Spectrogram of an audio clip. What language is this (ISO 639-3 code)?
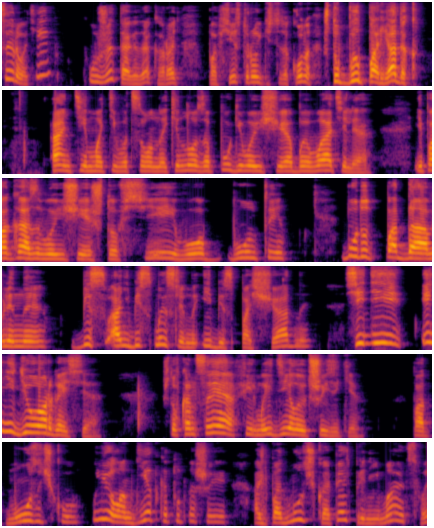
rus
